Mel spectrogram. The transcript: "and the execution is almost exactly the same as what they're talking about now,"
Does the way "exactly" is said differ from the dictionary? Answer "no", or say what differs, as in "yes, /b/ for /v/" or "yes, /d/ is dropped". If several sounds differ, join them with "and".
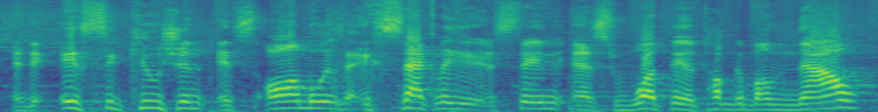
no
